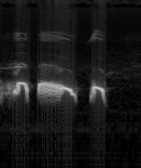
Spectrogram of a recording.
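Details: Spotted dove used as a lure bird, calling to draw and stimulate other doves: three low cooing notes, a short hooked coo, a long drawn-out coo that slides down at the end, then another short hooked coo.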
